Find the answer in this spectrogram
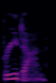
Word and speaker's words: Bredon: One pronounced Bredon.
